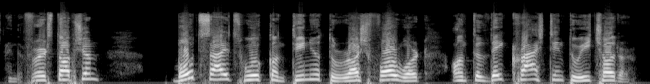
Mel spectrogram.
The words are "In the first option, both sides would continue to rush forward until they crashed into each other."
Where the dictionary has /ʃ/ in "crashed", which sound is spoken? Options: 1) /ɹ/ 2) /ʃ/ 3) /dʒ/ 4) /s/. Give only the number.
2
